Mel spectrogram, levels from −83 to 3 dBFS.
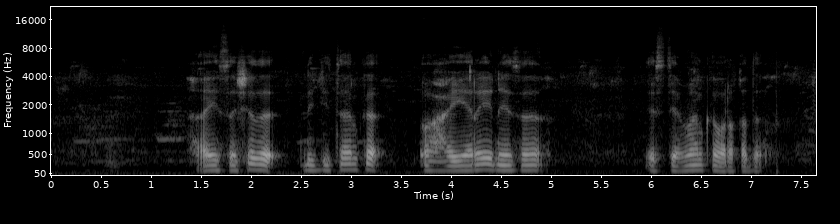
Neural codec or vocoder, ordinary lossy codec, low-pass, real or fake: none; none; 19.8 kHz; real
